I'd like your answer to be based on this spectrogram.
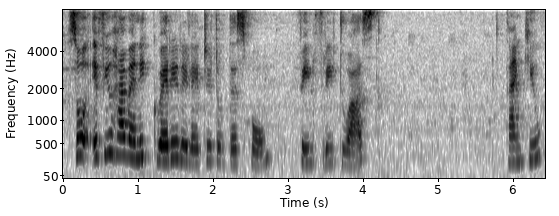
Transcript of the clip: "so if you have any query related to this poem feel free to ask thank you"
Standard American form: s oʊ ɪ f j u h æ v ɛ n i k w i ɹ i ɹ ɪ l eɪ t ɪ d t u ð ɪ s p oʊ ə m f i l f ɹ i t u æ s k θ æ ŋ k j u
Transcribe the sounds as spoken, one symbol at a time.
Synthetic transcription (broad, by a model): s oʊ ɪ f j u h æ v ɛ n i k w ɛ ɹ i ɹ ɪ l eɪ t ɪ d t u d ɪ s f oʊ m f i l f ɹ i t u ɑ s k t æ ŋ k j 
